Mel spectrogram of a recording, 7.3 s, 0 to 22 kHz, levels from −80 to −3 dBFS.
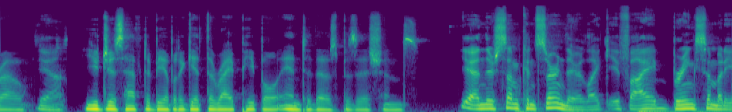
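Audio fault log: No technical faults can be heard in this speech.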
